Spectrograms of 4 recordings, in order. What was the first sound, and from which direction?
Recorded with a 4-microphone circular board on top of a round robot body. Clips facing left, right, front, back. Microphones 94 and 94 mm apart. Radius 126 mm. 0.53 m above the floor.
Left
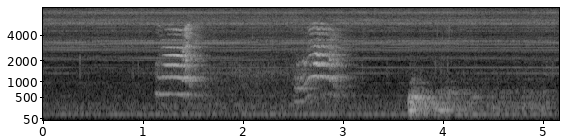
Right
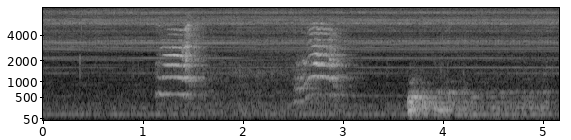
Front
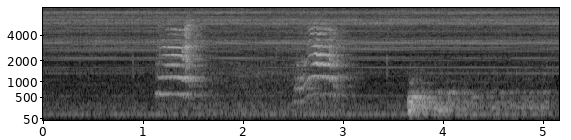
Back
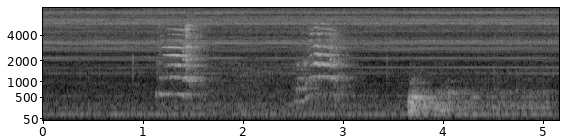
A cat meowing, 15° left.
